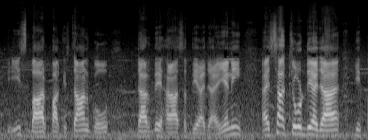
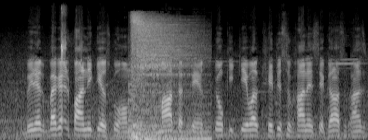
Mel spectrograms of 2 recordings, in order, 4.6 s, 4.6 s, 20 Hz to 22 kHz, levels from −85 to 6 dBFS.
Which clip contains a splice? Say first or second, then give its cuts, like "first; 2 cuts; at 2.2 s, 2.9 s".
second; 1 cut; at 2.6 s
